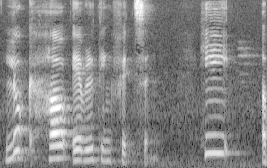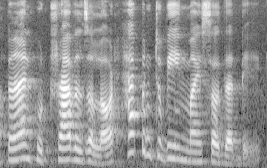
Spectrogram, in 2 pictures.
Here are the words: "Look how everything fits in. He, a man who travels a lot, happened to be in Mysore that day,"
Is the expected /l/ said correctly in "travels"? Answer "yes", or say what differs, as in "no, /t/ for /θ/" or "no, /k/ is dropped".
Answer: yes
